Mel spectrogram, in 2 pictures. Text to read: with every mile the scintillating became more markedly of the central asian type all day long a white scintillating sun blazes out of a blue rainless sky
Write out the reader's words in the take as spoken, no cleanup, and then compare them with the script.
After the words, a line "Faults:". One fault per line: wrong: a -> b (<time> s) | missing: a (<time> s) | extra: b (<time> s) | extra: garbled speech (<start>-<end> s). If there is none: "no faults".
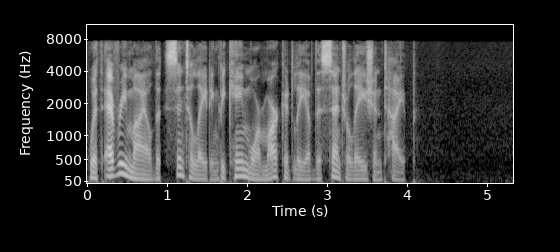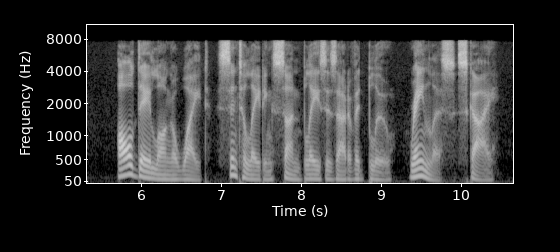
with every mile the scintillating became more markedly of the central asian type all day long a white scintillating sun blazes out of a blue rainless sky
Faults:
no faults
